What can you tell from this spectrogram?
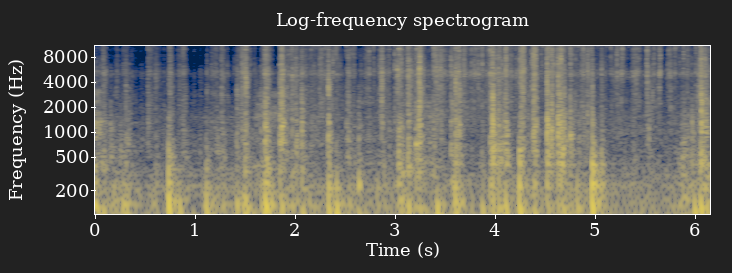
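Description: Spinning reel being cranked while a hooked bluefish is fought on a bent rod: irregular clicks, a few a second, over a steady low rumble.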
